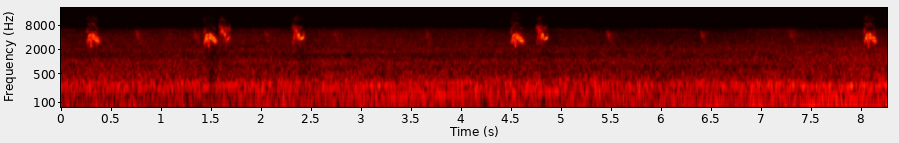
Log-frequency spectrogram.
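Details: Welcoming sparrows recorded 27 July 2020 give short, sharp chirps, sometimes in pairs, at intervals of about a second or more. A steady background hiss continues between them.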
